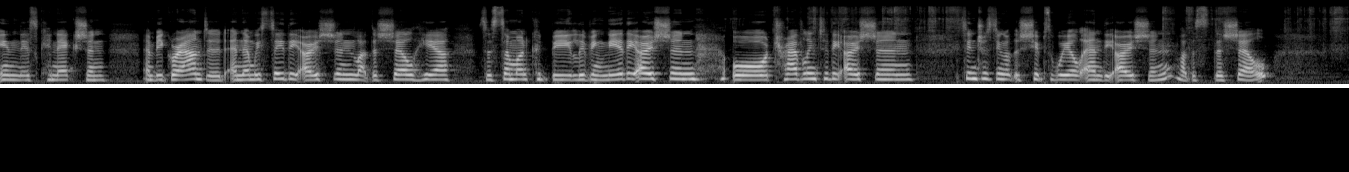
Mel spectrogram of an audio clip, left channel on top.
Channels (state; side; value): silent; right; digital silence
